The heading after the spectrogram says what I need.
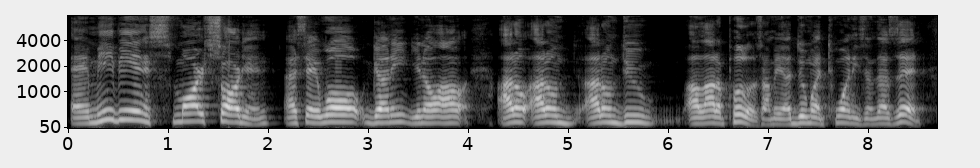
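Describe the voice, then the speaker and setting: A man's voice: a little high, normal speed, darkish tone. A man in his thirties, born in Cuba, chatting casually on a livestream as a former Marine, rambling and correcting himself as he reads viewer comments. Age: 30s. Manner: rambling, self-correcting, storytelling.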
